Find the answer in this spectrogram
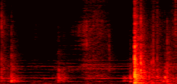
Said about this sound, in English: All right, what do you got for us, Dave? Well, Dave is going to roll a dice and see what happens, eh?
